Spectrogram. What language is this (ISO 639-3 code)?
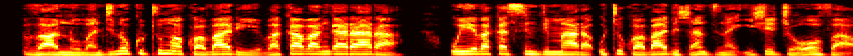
sna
